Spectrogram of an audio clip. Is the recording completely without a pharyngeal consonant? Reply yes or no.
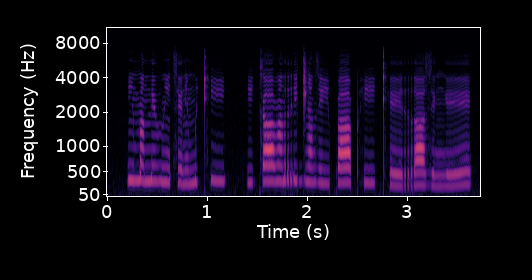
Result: yes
